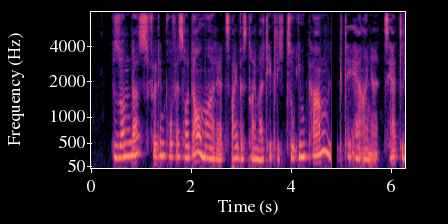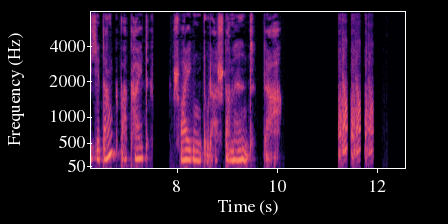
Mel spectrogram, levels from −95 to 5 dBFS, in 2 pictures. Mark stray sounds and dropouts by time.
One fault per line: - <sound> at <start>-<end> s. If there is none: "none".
- dropout at 4.8-4.9 s
- laugh at 11.2-11.9 s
